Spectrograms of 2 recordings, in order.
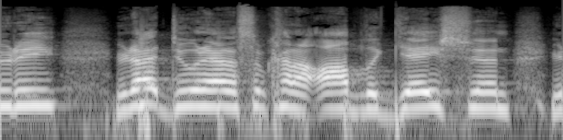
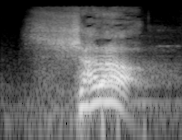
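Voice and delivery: higher-pitched curt rebuke; rebuking; 5 semitones higher than usual. Acted. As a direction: shush a noisy beggar. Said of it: "many rebuked him".

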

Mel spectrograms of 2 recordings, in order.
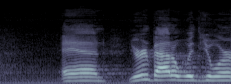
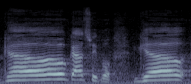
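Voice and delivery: higher cheerleader chant that doesn't mean it; half-hearted cheer; 5 semitones higher, 5 dB louder, slower than usual. Retold or imitated. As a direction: cheer on cue without conviction. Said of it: "But they don't mean it".

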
